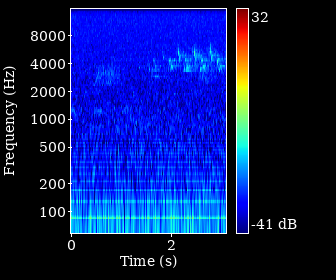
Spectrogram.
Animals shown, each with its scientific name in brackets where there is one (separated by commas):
Red-eyed Vireo (Vireo olivaceus), Ovenbird (Seiurus aurocapilla)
